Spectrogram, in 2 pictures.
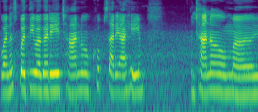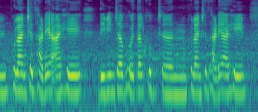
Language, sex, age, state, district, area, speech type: Marathi, female, 18-30, Maharashtra, Thane, rural, spontaneous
